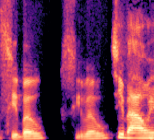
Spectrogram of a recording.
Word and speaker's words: Cibao: Cibao Valley, is that how you say it? Cibao, yeah.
